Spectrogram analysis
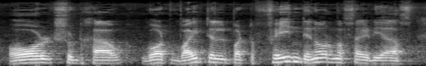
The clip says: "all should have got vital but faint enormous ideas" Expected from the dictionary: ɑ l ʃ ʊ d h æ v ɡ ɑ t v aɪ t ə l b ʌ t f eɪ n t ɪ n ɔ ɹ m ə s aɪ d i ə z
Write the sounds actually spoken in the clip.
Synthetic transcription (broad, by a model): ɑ l ʃ ʊ d h æ v ɡ ɑ t v aɪ t ə l b ʌ t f eɪ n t ɪ n ɔ ɹ m ə s aɪ d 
